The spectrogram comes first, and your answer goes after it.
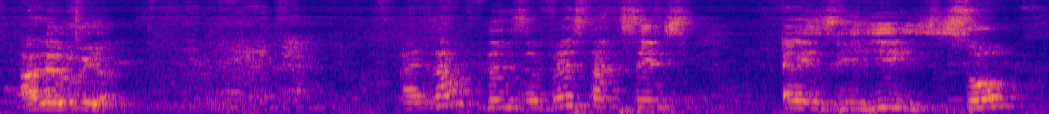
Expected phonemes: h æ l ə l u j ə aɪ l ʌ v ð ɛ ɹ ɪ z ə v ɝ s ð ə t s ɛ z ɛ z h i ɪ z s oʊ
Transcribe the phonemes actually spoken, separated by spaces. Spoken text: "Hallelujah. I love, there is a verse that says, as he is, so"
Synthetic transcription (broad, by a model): h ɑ l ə l u j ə aɪ l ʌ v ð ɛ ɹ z ə b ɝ s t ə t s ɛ s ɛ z h i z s oʊ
